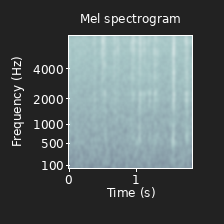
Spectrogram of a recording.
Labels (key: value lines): label: ambient
recorder: HydroMoth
